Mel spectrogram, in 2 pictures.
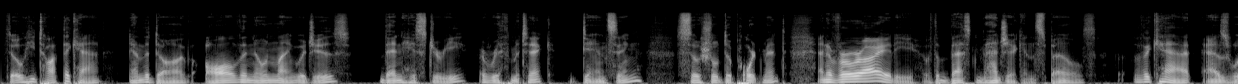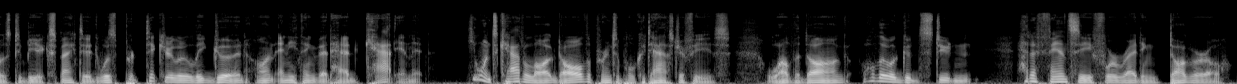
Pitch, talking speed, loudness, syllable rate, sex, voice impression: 90 Hz, 155 wpm, -20 LUFS, 4.8 syllables/s, male, masculine, middle-aged, thick, tensed, powerful, hard, slightly muffled, intellectual, mature, wild, lively, strict, intense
